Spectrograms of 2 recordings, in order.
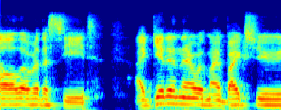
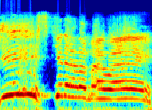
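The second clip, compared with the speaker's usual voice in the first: very loud, very high, shrill, drawn-out angry scream; 13 semitones higher, 9 dB louder than usual. Retelling a rainy bike ride, geese blocking the path: retelling a yell at geese. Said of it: "I'm yelling at the geese".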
